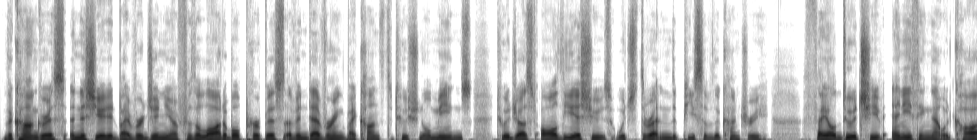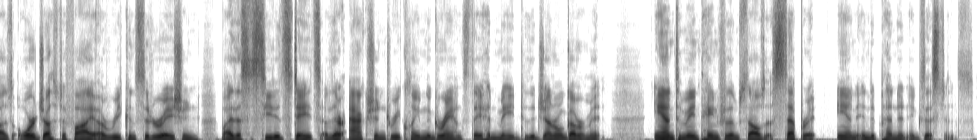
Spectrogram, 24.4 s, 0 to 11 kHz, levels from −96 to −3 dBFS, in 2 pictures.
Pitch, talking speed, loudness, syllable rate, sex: 100 Hz, 160 wpm, -22 LUFS, 5.5 syllables/s, male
